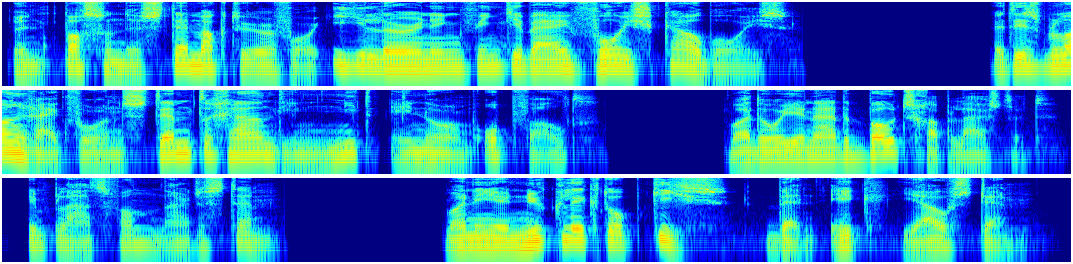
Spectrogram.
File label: ELEARNING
